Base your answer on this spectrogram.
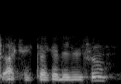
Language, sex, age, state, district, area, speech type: Kashmiri, male, 30-45, Jammu and Kashmir, Budgam, rural, conversation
